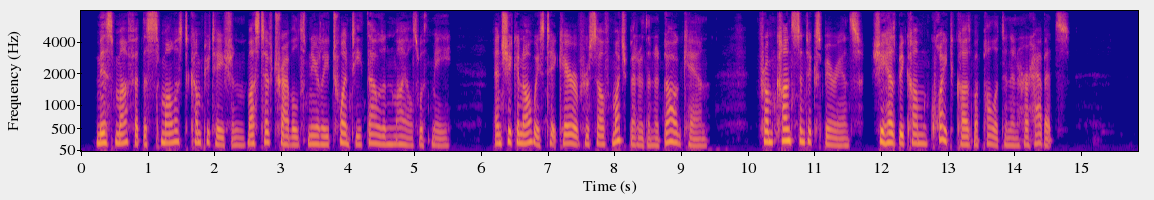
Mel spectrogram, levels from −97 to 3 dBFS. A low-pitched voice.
No: medium, 180 Hz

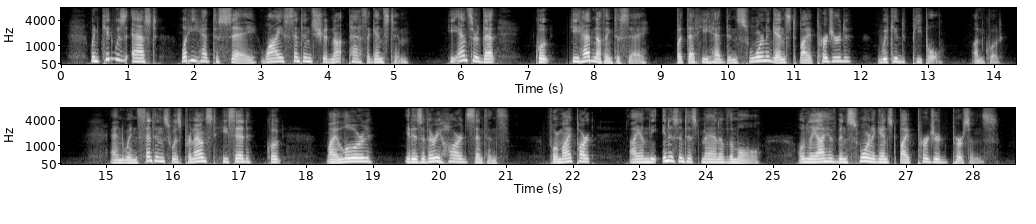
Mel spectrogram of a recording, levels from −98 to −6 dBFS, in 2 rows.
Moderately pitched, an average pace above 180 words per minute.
No: medium, 155 Hz; average, 145 wpm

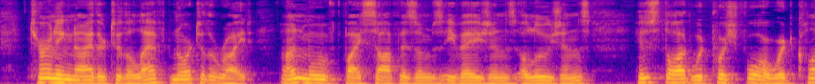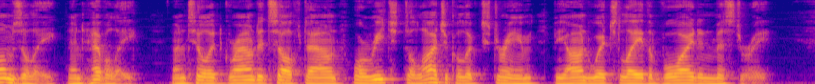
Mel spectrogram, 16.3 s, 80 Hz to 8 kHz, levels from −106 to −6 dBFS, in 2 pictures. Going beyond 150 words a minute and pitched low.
No: average, 145 wpm; low, 110 Hz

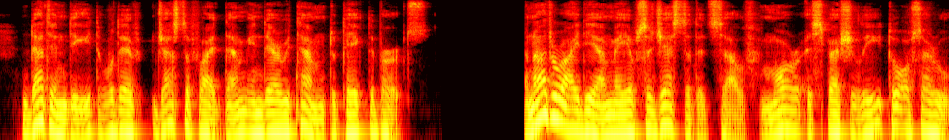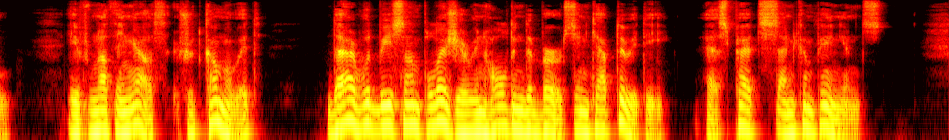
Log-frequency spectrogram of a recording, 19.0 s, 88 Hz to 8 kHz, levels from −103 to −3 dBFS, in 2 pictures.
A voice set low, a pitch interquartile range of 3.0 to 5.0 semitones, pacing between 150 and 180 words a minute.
No: low, 105 Hz; average, 3.4 semitones; average, 140 wpm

